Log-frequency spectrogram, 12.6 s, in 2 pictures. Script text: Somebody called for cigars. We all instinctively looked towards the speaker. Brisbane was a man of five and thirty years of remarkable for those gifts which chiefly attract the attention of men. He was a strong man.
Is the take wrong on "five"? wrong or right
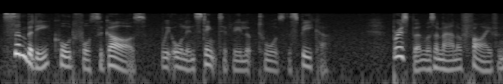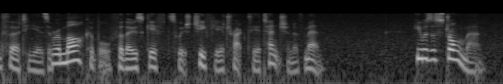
right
